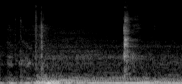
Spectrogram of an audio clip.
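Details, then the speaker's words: Toyota FRS at auction, about 164,000 miles, likely one or two owners: catches quickly with a brief crank flare, settles into smooth steady low idle, no knocks or ticks; started right up quietly, though airbag and check engine lights stay on. "completely fine quiet started right up"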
